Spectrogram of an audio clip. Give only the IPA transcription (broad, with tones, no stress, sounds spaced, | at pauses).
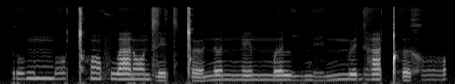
ɾ o̤˦ ŋ mː ɔ̤˦ ǀʰ ɔ̃˦ f w a˦ ɾ ɔ̃˦ d͡z e˨ t͡s ǀ œ˨˦ n ə˦ nː ẽ˦ mː ə˦ l i̤˦ n e̤˦ mː ʏ˦ dʱ a˦ ǃʰ ə˨ x ɔ̤˦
